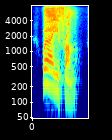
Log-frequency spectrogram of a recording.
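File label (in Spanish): Voice Acting, es, female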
